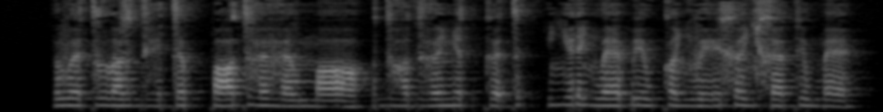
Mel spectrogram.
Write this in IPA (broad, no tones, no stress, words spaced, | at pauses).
vəːtlːɒzdʱɪtə pːɒːtɦɜɦɜv mɒ | dʱɒdʱəːɲɜtkət | ʎɪ ɾɛʎwɛɓɪːw kɒʎvɪː xəːʎxɜkɪwmɛ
